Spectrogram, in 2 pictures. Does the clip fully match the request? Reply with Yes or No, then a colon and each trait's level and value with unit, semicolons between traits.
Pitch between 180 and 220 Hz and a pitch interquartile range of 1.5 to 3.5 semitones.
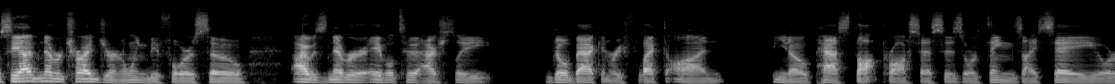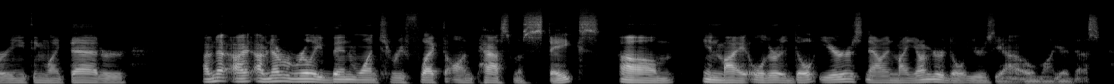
No: low, 100 Hz; average, 2.8 semitones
